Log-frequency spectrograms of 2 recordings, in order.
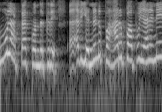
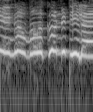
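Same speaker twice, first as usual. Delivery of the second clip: high, loud playful wail; mock accusing shout; 6 semitones higher, 4 dB louder than usual. Daughter jokingly shouts that they killed her mother. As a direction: shout the blame in fun.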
